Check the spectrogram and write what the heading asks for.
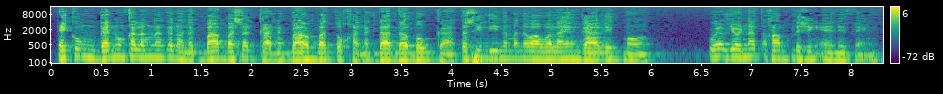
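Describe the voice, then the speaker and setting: A man's voice: medium pitch, darkish tone, a little hiss or hum. A middle-aged man with a Filipino accent preaching a sermon in a chatty way, mixing in English, often asking his listeners "right?" and adding joking asides. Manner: Taglish code-switching, conversational, asks "di ba?" often; jokey asides with laughter. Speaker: pastor.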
